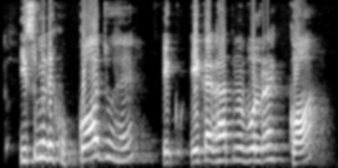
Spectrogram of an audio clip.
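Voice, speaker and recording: A man teaching grammar in a classroom lecture, who explains slowly, repeats key phrases and keeps asking his students questions. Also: sits high, a little mellow.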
